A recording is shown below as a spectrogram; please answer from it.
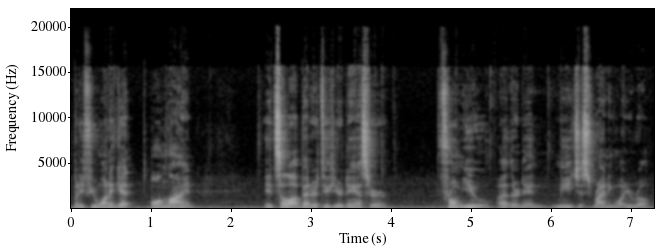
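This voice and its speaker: A man's voice: on the low side, flat delivery, normal speed, a little mellow, a little hiss or hum. A man hosting a casual podcast livestream, joking and loose with a groggy voice. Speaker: podcast host.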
